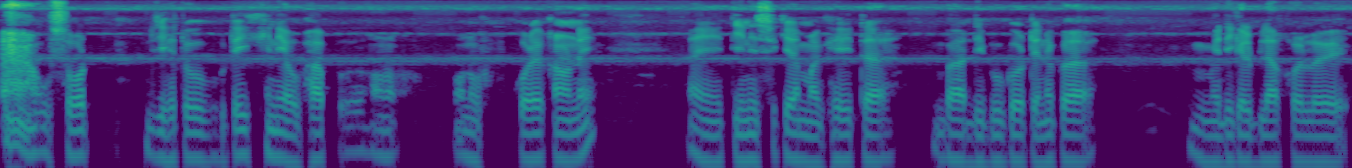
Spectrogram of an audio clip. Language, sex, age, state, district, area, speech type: Assamese, male, 45-60, Assam, Tinsukia, rural, spontaneous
